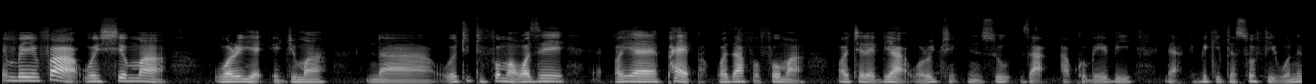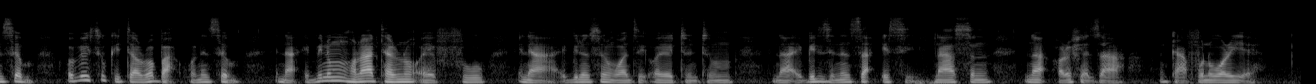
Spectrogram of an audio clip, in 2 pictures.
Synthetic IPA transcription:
m̩˦be˨jĩ˦fa˦a˨wʔɔ˦ɕi˦ɛ˦m˦mã˦˨ | wɔ˦ɾɪ˦jɛ˨e˨d͡ʑᶣu˦mã˦ | nã˨wɔ˨˦tʰu˦tʰu˨fo˦mã˨wɔ˦d͡zɪ˦ | ɔ˦jɛ˦pʰa˦ɪ˨pwɔ˦d͡zɪ˦a˦fɔ˨fu˦o˦mã̰˨ | ɔ˦t͡ɕʰɛ˦ɾɛ˨bi˦a̰˨wʔɔ̰˨ɾɪ˦t͡ɕʰᶣḭ̃˨n̩˨su˦za̰˨a̰˨kʰɔ˨be˨˦bi˦nã̰˨e˨bi˦kʰi˨tʰa˨so˦fi˨wɔ˨nɪ̃˦sã˦m | ɔ˦bi˦su˦kʰi˨tʰa˨ɾɔ˦ba̰˨wɔ˨nɪ̃˦n̩˦sã˦˨mnã̰˨ʔe˨bi˦nʊ̃˦m˦hɔ̃˨nã˦tʰɛ˦ɾɪ˦nʊ̃˦ʔɔ̰˨jɛ˨fu̥˨˦fu˦ | nã˨ḛ˨bi˦nʊ̃˦m̩˦sʊ˦nʊ̃˦wɔ̃˨n˦tʰɪ˦ʔɔ˦jɛ˦tʰũ˨ntʰũ˦mnã˨e˨bi˦n˦d͡zɪ˨nɪ̃˦n̩˦sa̰˦e˦sḭ˨nãː˦sɪ̃˦nːã˨ɔ˨ɾɪ˦ɕᶣɛ˨za̰ː˨ | ŋ̩˨kʰa̰ː˨fʊ˦nʊ̃˦wɔ˦ɾɪ˦jɛ̰˨

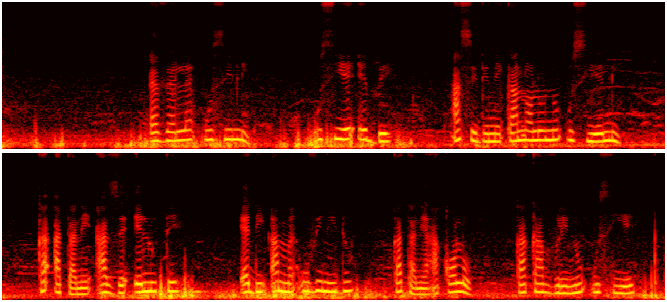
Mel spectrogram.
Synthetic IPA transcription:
ɛ˨vɛ˨lɛ˦u˦si˦li˨ | u˦si˦e˦ʔe˦be˦ | a˦sɪ˨ɖɪ˨nɪ̃˨ka˦nɔ̃˦lʊ˦nũ˦u˦si˨e˦li˦ | ka˦ʔa˨t̪a˨nɪ̃˨ʔa˨zɛ˨ʔe˦lu˦t̪e˦ | ɛ˦ɖɪ˦ʔa˦mɛ˨wu˦vi˦nĩ˨ɖu˦ka˦t̪a˨nɪ̃˨a̰˨kɔ˦lʊ˨ | ka˦ka˦vli˨nũ˦u˦si˨e˦

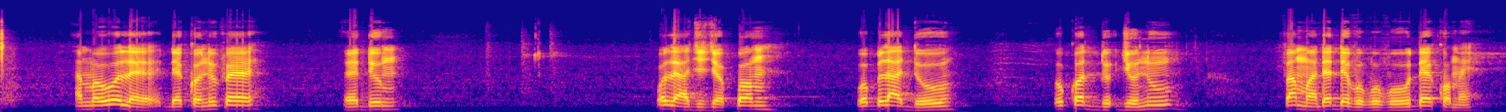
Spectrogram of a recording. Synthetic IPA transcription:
a˨me˨wo˦le˨ɖɛ˨kɔ˨nũ˦ɸe˦ | ɾɛ˨du˦m | wo˦le˨a˨d͡ʑi˨d͡ʒɔ˨k͡pɔ˦m | wo˦bla˦d̪o˨w | wo˦kɔ˦˨d͡ʒo˨nũ˦ | ɸa˦mũ˨a˨ɖɛ˦ɖe˦vo˨vo˨vo˨wo˦ɖɛ˦kɔ˨mɛ˨

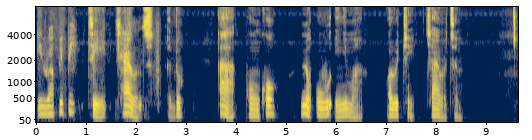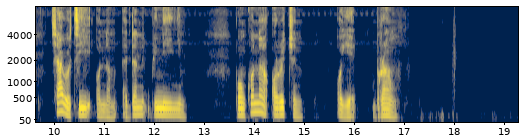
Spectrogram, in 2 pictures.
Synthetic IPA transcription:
e˨ɾu˨a˨be˦bi˦ | tʰe˨ | t͡ɕʰa˦ɾɔ˨tɛ˨dʊ˦ | a˨pʰɔ̃˨ŋkʰɔ˦ | nã˨ʔɔ˦wɔ˦ʔe˨ɲĩ˦ma̰˨ | ɔ˨ɾɪ˦t͡ɕᶣʰɪ̃˨ | t͡ɕʰa˦ɾɔ̰˨tʰɪ˨n˨ | t͡ɕʰa˦ɾɔ˨tʰi˦ɔ˨nã˨mɛ˨dã˦n˦bi˦nĩ˦ɲĩ˦m | pʰɔ̃˨ŋkʰɔ˦nʊ̃˦a˨ʔɔ˨ɾɪ˦t͡ɕᶣɪ̃˨n | ɔ˨jɛ˨ | bɾã˦˨n

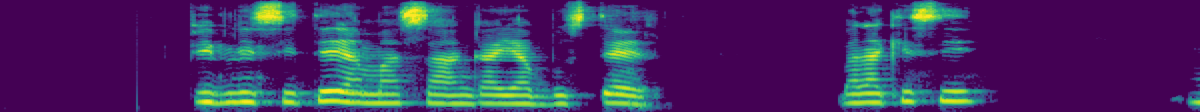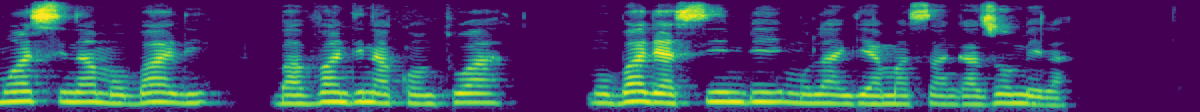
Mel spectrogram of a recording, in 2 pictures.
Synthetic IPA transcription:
py˨bli˨si˨te˦ja˨ma˨sa˨ŋɡa˨ja˨bu˨stɛ˦˨ʁ | ba˨la˨ki˦si˦ | mwa˦si˦na˨mo˨ba˦li˦ | ba˨va˦ndi˦na˨kɔ̃˨ntwa˦ʁ | mo˨ba˦li˨ja˨si˦mbi˦mo˨la˨ŋɡi˨ja˨ma˨sa˨ŋɡa˨zo˦me˨la˨

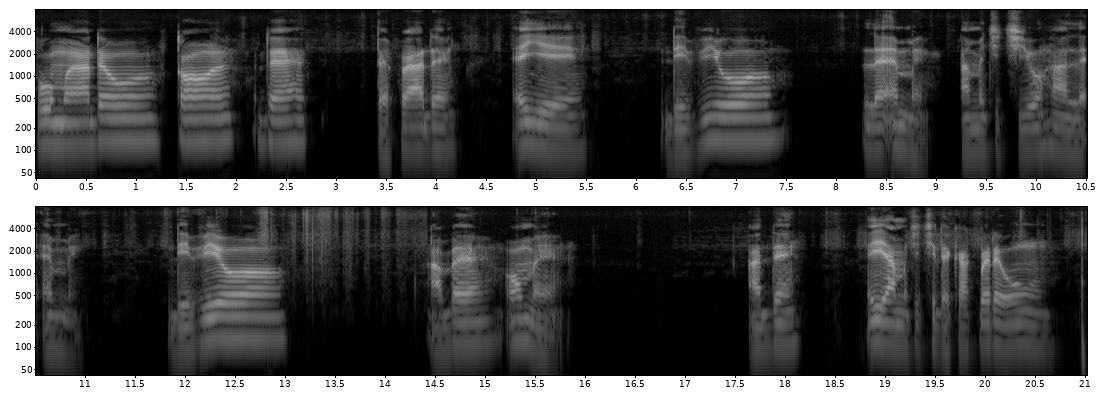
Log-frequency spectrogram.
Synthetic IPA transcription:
ɸo˨mɛ˨a˨ɖɛ˦wo˦t̪ɔ˦ɖɛ˦ | t̪ɛ˨ɸɛ˦a˨ɖɛ˦ | e˦jɛ˦ | ɖe˨vi˦wo˦ | lɛ˨ʔɛ˨mɛ̰̃˨ | a˨mɛ̃˨t͡ɕi˦t͡ɕi˦wo˦ɦã˦lɛ˨ʔmɛ̰̃˨ | ɖe˨vi˦wo˦ | a̰˨bɛ˦wʔo̰˦mɛ̃˨ | a̰˨ɖɛ˦ | e˦jɛ˦a˨mɛ̃˨t͡ɕi˦t͡ɕi˦ɖɛ˨ka˦k͡pɛ˦ɖɛ˦wo˦ŋu˦

